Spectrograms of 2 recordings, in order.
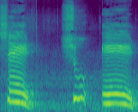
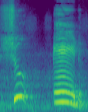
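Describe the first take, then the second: First: "షు, ఏడ్" stretched slowly, each sound held apart. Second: Said in the usual way. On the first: Shown as a demonstration. Teacher to children, sounding out "షు, ఏడ్" very slowly. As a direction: drag out "షు" and "ఏడ్" slowly for the class. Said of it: "teacher repeats sounds slowly". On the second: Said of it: "teacher repeats sounds".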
